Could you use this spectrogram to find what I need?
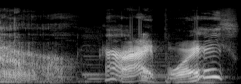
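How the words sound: It is said in a deep voice.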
